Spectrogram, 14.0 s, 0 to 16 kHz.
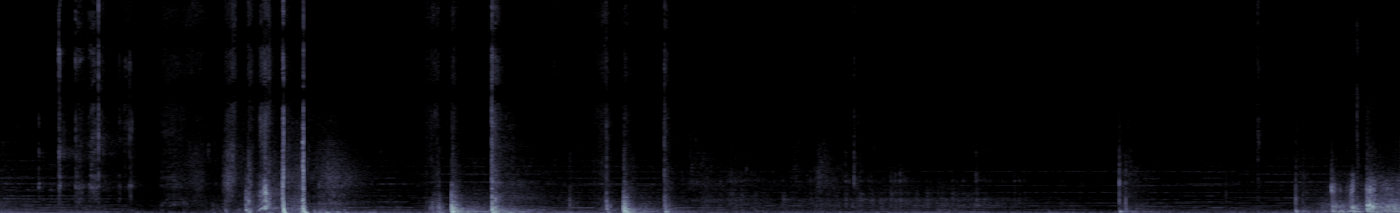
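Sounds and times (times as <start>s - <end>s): faint background music: 0.0s - 14.0s
gym equipment clanking: 4.4s - 10.8s.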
